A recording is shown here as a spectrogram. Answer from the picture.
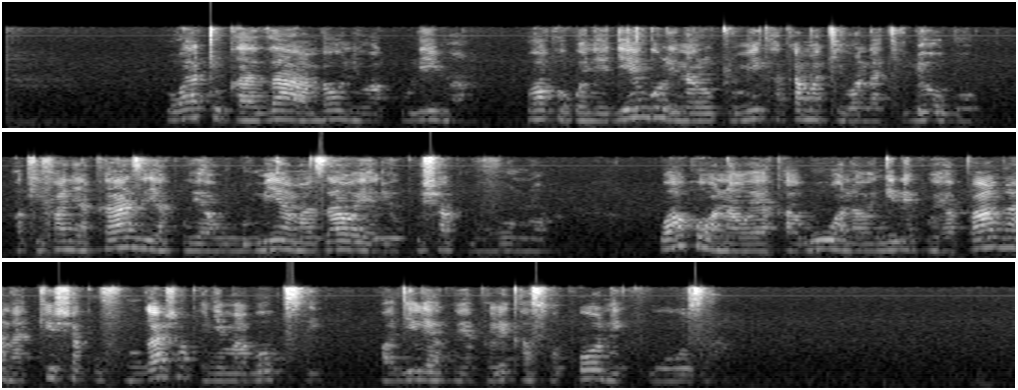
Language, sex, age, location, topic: Swahili, female, 25-35, Dar es Salaam, agriculture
